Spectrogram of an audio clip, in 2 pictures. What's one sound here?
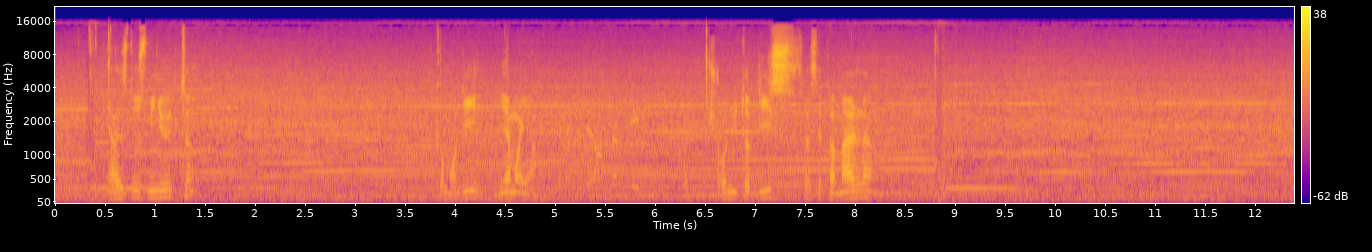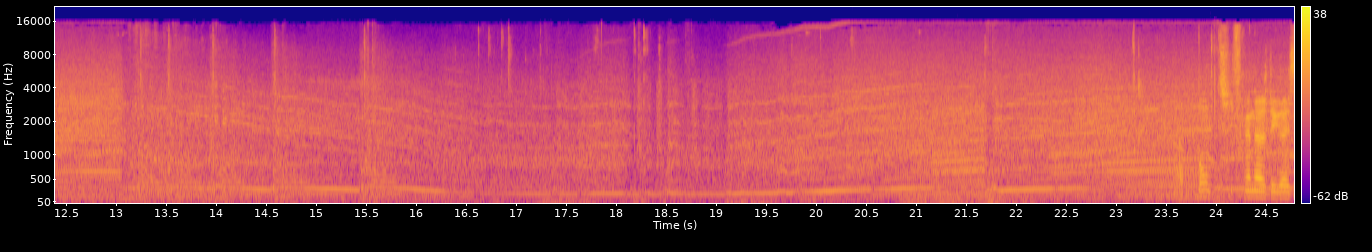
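A race car engine roars steadily, dropping in pitch as it slows and rising again as it speeds up.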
